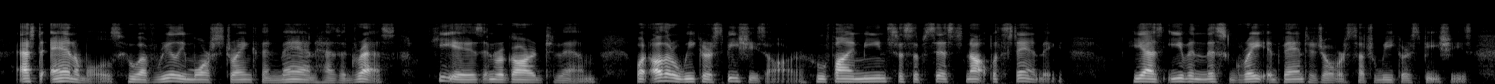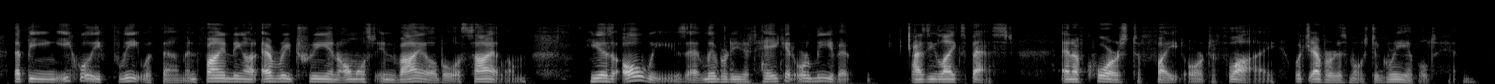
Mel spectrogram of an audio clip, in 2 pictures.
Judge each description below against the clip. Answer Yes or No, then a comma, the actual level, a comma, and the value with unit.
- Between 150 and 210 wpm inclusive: Yes, average, 165 wpm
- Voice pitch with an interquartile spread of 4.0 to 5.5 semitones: No, average, 3.4 semitones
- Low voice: Yes, low, 120 Hz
